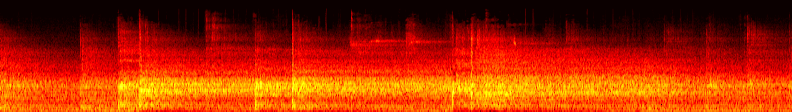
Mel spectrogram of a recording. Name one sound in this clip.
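A racquetball smacks off racquets and walls, echoing around the court.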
